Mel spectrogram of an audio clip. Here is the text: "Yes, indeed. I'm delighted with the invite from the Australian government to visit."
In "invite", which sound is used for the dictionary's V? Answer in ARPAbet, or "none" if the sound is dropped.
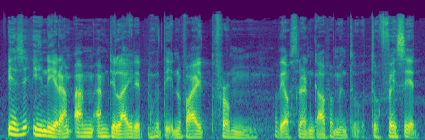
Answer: V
